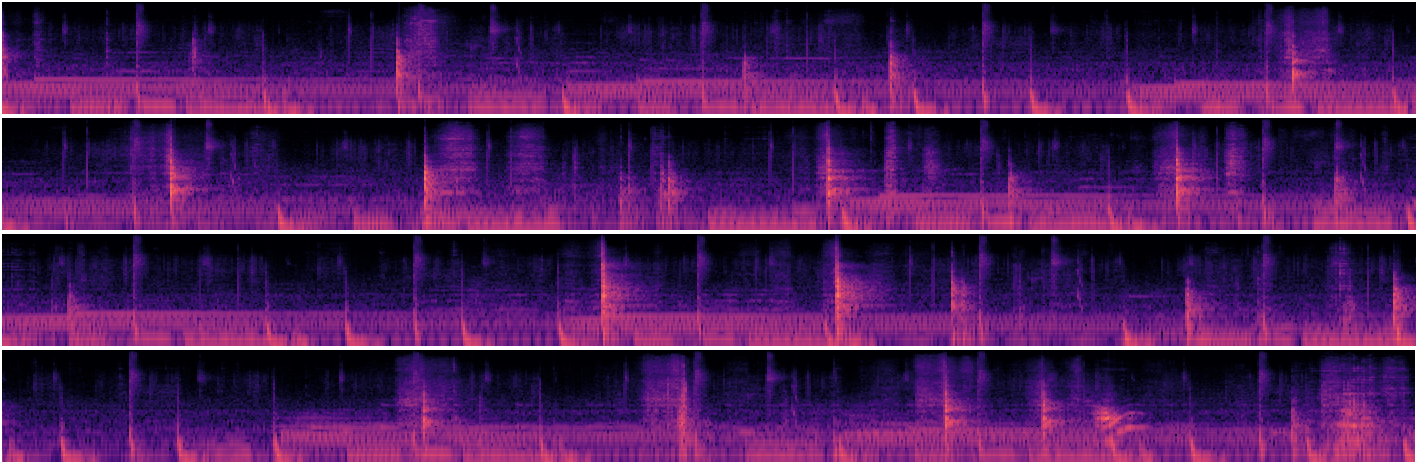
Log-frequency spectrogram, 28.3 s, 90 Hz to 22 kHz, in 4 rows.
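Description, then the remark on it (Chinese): A knife chops celery on a cutting board, cutting 5 cm lengths finely into strips about 0.1–0.2 by 5 cm, in crisp, steady knocks, sometimes in quick bursts, over soft background music with sustained, stepping tones. No one speaks. “好，那我们就是再把这个长方片呢切五公分，然后每一段呢再切切细，所以会是一个零点一到零点二乘以五公分的长方段。”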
